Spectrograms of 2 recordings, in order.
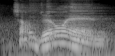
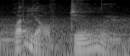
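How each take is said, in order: First: Slow drawled Southern greeting, lightly voiced; Leslie Jordan impression. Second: Leslie Jordan impression. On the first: Greeting her viewers in Leslie Jordan's voice, slow and drawled. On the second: Greeting her viewers again in Leslie Jordan's voice, much softer. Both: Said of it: "In the words of Leslie Jordan".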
